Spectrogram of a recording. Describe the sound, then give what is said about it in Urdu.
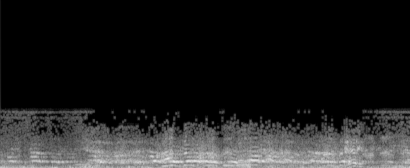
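A crowd of voices shouts a slogan chant together, loud and continuous for several seconds, a dense roar of many people calling out at once. “میں نے تو ابھی آپ کو اجازت نعرے کی نہیں دی, وعدہ کیا آپ میں نے آپ سے عرض کیا کہ نعرے کا وقت آئے گا,”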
